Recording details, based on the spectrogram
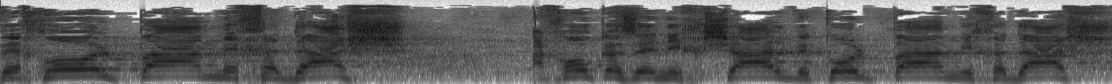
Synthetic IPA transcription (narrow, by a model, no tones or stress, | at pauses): veko̞lpaːmːeχad̪aʃ | haχo̞kazeniχʃalveko̞lpaːmjeχad̪aʃ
